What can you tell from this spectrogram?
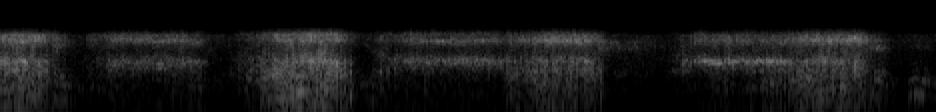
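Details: Rough rattling snores that rise and fall with each breath, close to the microphone, several in a row; ordinary snoring.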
